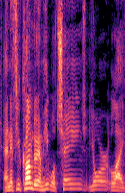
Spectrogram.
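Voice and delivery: rising preacher cry, slow and heavy; fervent preaching. Acted. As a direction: preach it out, stretching the words. Preacher building to full force.

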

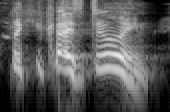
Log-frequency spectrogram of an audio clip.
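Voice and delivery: high-pitched, laughing-at-you question; amused disbelief. Acted. Preacher voices God laughing at the rebels, amused and incredulous. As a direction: ask it as if their effort is laughable. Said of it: "and God laughs. He's like".

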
